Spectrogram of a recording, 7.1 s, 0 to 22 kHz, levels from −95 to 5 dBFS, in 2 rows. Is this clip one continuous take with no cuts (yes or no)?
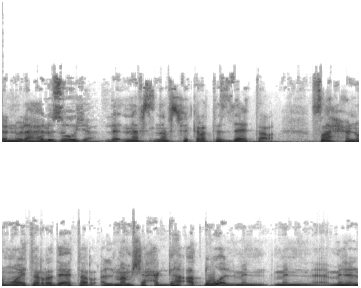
yes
